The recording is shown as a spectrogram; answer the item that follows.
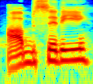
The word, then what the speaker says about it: Abcde: social media, and it was all because her daughter's name is Absidy. – A-B-C-D-E. – That's right. – Absidy. – They did pronounce it as Obsidy on NPR earlier, but who knows?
